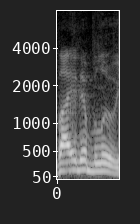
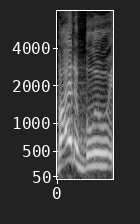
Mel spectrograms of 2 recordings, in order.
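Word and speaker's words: Vida Blue: It's Vitablau. Is that how you pronounce it? Vablau. Yep. Vablau. And I mispronounced it to start. Vablau is the answer, TJ.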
